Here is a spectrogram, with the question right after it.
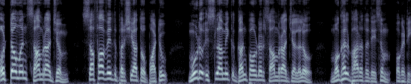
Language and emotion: Telugu, neutral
